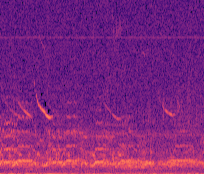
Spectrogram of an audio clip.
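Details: A large flock of Tundra swans (Cygnus columbianus) on a Wisconsin wetland during spring migration keeps up a dense, overlapping chorus of mellow, wavering hoots and yelps, with a few higher squeaky notes and a low background rumble.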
